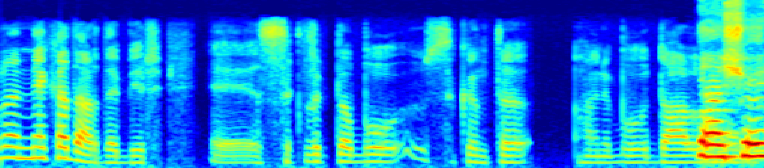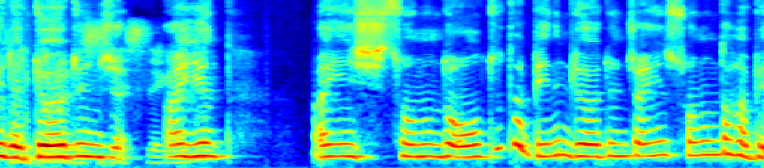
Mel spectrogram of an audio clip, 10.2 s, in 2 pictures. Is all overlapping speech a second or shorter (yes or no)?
no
